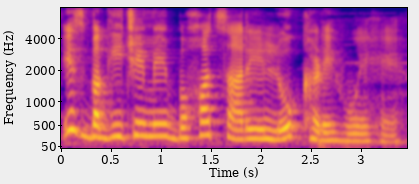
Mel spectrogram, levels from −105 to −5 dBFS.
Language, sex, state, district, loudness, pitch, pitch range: Hindi, female, Uttar Pradesh, Etah, -21 LUFS, 220 Hz, 170-265 Hz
